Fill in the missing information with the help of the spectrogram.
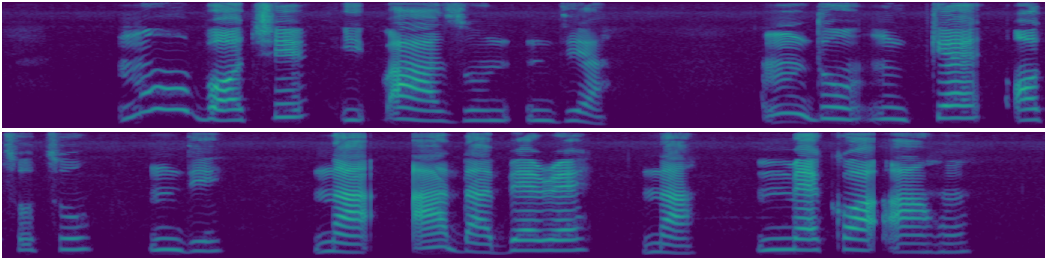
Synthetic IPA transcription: nʊ˦bɔ˨t͡ʃɪ˦ | i˨k͡pa˦a˨zʊ˦n̩˦dɪ˦a˨ | n̩˦dʊ˨ŋ̩˨ke˦ɔ˦tʊ˦tʊ˦ | n̩˦dɪ˦ | na˨ | a˦da˨be˦ɾe˦ | na˨ | m̩˦me˦kʰɔ˦a˦ʔa˨ɦʊ˦

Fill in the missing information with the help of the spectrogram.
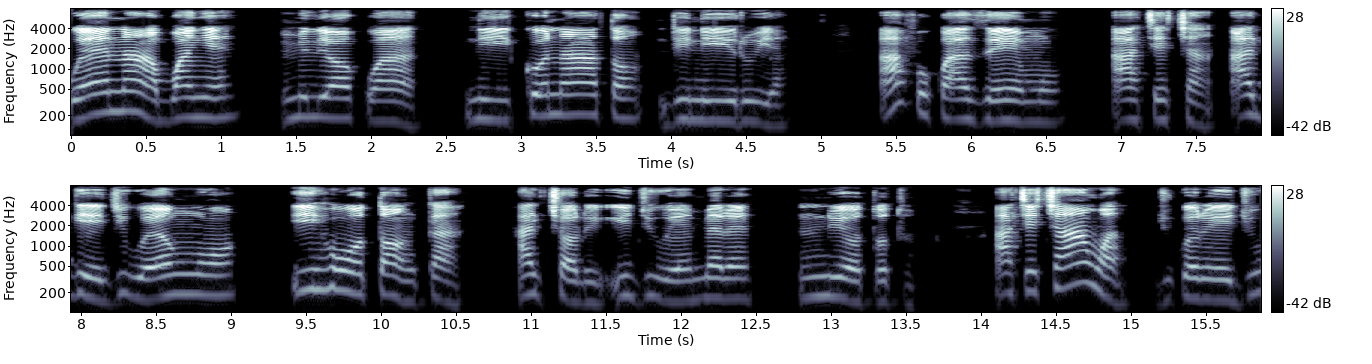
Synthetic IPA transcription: we˨˦na˦a˨ɡ͡ba˦ɲe˦ | m̩˦mi˦li˦ɔ˦kʷa˦˨ | ni˨ko˦na˦a˦tɔ˦dɪ˨ni˦ɾu˦ja˦ | a˦fʊ˨kʷa˨zɪ˨mʊ˦ | a˨t͡ʃɪ˨t͡ʃa˨a˦ɡe˨d͡ʒi˦we˨˦ŋʷ˦ɔ˦ | i˦ɦʊ˦ʊ˦˨tɔ˦ŋ̩˨ka˦˨ | ha˦t͡ʃɔ˨dɪ˨ʔi˦d͡ʒi˦we˨˦me˦ɾe˦ | n̩˦dɪ˦ʊ˨tʊ˦tʊ˨ | a̰˨t͡ʃɪ˨t͡ʃa˦a˦ŋʷa˨ | d͡ʒu˨kʷe˨ɾe˨d͡ʒu˦

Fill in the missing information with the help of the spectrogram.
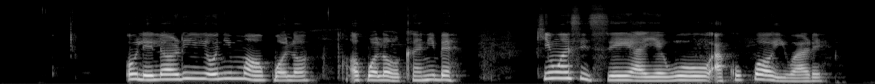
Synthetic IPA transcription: o˧le˨lɔ˧ɾi˦o˧nĩ˦mɔ̃˦˨˧k͡pɔ˧lɔ˧ | ɔ̰˧k͡pɔ˧lɔ˧ɔ˨kʰã˧nĩ˦bɛ˦˨ | kʰi˦w̃ɔ̃˦si˦˨se˨˧a˨jɛ˨wo˧a̰˨ku˨˦k͡pɔ˦˨i˨wa˨ɾɛ˧˨

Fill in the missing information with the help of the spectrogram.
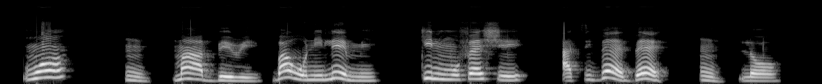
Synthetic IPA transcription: w̃ɔ̃˦˨ | mãː˦˧be˨ɾe˨ɡ͡ba˦wo˧nĩ˧i˧le˦˨mĩ˧ | ki˦nĩ˧mo˧fɛ˦ʃe˧ | a˨ti˧bɛː˦˨bɛ̃ː˦˨ | lɔ˧

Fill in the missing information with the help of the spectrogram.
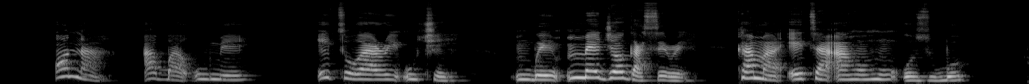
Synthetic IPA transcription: ɔ˦na˨ | a˦ɡ͡ba˨ʔu˦me˦ | ɪ˦tʊ˨ɣa˦ɾɪ˦ʔu˦t͡ʃe˨ | ŋ͡m̩˨ɡ͡be˨m̩˦me˦d͡ʒɔ˦ɡa˨sɪ˨ɾɪ˨ | ka˦ma˨ʔe˦ta˦ʔa˦ɦʊ˦ɦʊ˦o˨zu˨ɡ͡bo˦

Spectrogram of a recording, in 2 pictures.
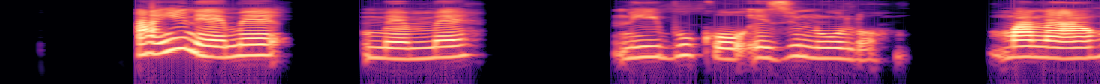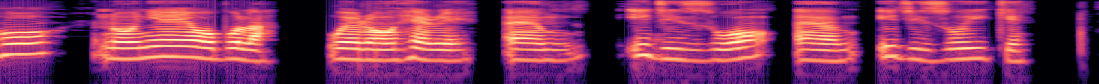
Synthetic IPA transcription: a˨ɲɪ˦ne˨me˦ | m̩˨me˨m̩˦me˦ | ni˦bu˦kʰo˨ʔe˦zi˦nʊ˦lɔ˨ | ma˨na˨a˨ɦʊ˦ | no˨ɲe˦ɔ˦bʊ˦la˨ | we˨ɾɔ˨ɦe˨ɾe˨ | m˨ | i˦d͡ʒi˨˦˨ | ɪ˦d͡ʒi˨zu˨o˦i˦ke˦

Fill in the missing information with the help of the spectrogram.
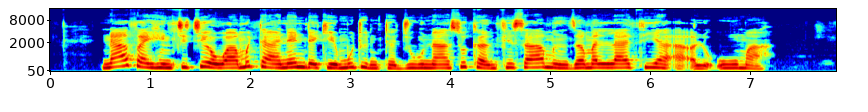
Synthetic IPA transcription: na˦ɸɐ˨ɦɪ˨nt͡ʃi˦t͡ʃeː˦˨waː˨mʊ˦taː˨nɛ˦nda˨kʲeː˨mʊ˦tʊ˨nta˨d͡ʒuː˦naː˦sʊ˦kɐ˨mɸi˦saː˦mʊ˨nzɐ˦mɐ˦nlaː˦ɸɪ˦jaː˨ʔa̰˨ʔa̰˨lʔuː˦maː˨

